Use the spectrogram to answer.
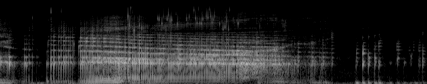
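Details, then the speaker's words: Tummy rumble: a loud bubbling, gurgling rumble lasting about two seconds, described as air and water pushed through the gut past the remains of food: normal bowel sounds (borborygmi). "amazing isn't it that noise is air and water being pushed through the gut past the remains of your food"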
